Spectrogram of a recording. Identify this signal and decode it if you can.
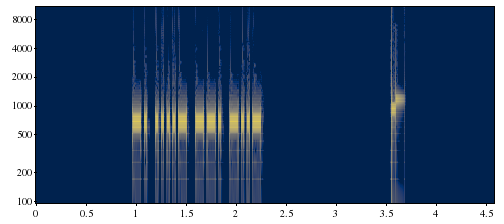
Morse code, heard as a keyed tone, about 36 wpm, 700 Hz. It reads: N4GX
